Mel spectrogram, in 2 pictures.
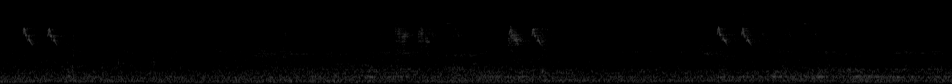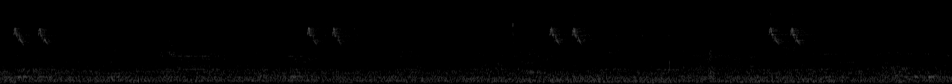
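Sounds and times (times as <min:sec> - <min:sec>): faint background noise: 0:00.0 - 0:19.0
bird chirping: 0:00.2 - 0:00.8, 0:03.4 - 0:05.6, 0:15.0 - 0:16.4, 0:17.2 - 0:17.8.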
